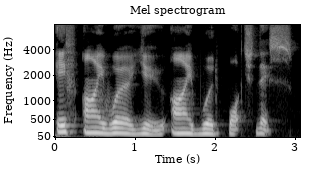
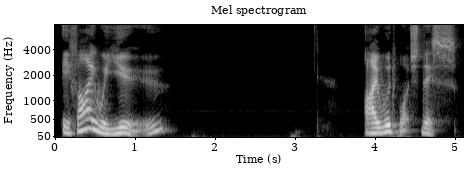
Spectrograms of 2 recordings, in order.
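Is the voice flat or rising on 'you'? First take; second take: flat; rising. First: The voice stays flat on 'you'. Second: The voice goes up on 'you'. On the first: The speaker calls it wrong. "what we don't do in English, you don't go" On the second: The speaker calls it right. "normally the intonation goes up"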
